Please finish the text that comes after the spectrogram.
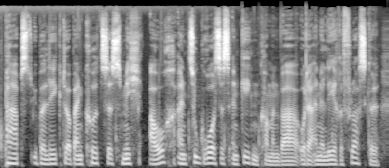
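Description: A man playing the measured narrator of an uneasy literary radio drama, reading scripted prose. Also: fairly low pitch, steady tone, a little hiss or hum, natural voice.

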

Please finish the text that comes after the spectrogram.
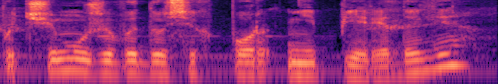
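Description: An actor playing a brash, self-assured young suitor in a Russian radio drama, arguing in a formal, pedantic, insolent manner. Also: male voice, medium pitch, lively intonation, fairly quick, close to an everyday voice. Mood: indignant. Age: young adult.

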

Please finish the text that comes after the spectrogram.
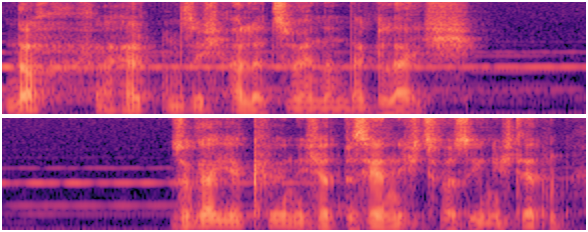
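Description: An actor as a grave, all-knowing storyteller, giving measured, reflective literary narration in a historical radio play. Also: male voice, low voice, animated, darkish tone, faint music behind.

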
